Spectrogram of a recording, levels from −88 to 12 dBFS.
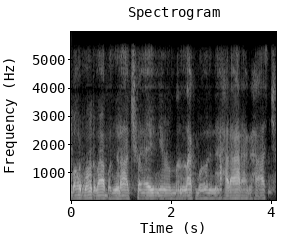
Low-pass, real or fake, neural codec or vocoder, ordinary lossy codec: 5.4 kHz; fake; codec, 16 kHz, 1.1 kbps, Voila-Tokenizer; none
